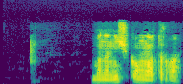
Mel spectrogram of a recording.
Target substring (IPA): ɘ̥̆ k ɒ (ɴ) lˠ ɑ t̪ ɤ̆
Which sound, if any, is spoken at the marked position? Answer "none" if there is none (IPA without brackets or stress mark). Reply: ɴ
